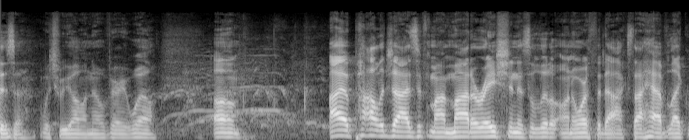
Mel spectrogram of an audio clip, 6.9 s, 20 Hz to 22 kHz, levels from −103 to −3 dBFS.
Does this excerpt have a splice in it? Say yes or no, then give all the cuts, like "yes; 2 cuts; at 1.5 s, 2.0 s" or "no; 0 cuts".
no; 0 cuts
